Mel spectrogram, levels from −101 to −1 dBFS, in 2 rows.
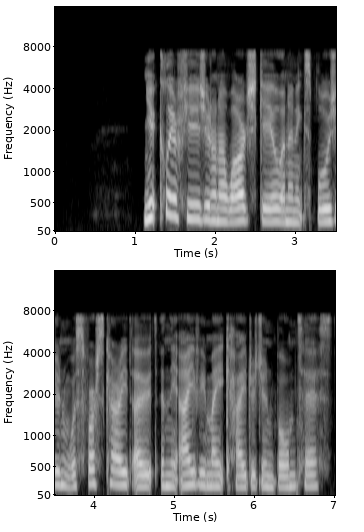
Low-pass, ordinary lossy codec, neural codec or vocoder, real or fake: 7.2 kHz; none; none; real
